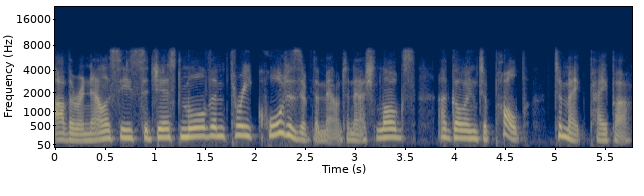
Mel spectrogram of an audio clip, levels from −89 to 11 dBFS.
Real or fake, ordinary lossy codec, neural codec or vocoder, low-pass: real; Opus, 16 kbps; none; 7.2 kHz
